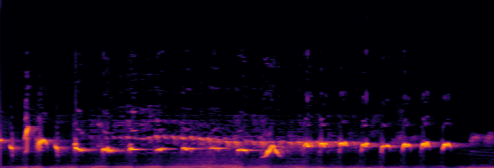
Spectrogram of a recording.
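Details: Greater green leafbird in active song, recorded as a tutor for young birds: a rapid, steady series of short bright whistled notes, about a dozen in quick succession, with one sweeping note midway.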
